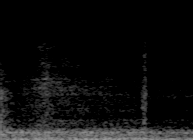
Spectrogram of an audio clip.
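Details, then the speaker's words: Samsung air conditioner after option-code EEPROM setting via wireless receiver and remote, set to cooling: soft steady low hum with even airflow from the indoor fan, no ticking or scraping; outdoor unit and indoor fan running normally. "it's live it's alive outdoor unit is running indoor fan is running so we're back in business"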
